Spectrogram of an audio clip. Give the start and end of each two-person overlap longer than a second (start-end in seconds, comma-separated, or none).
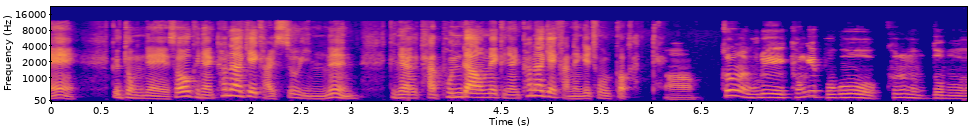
none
